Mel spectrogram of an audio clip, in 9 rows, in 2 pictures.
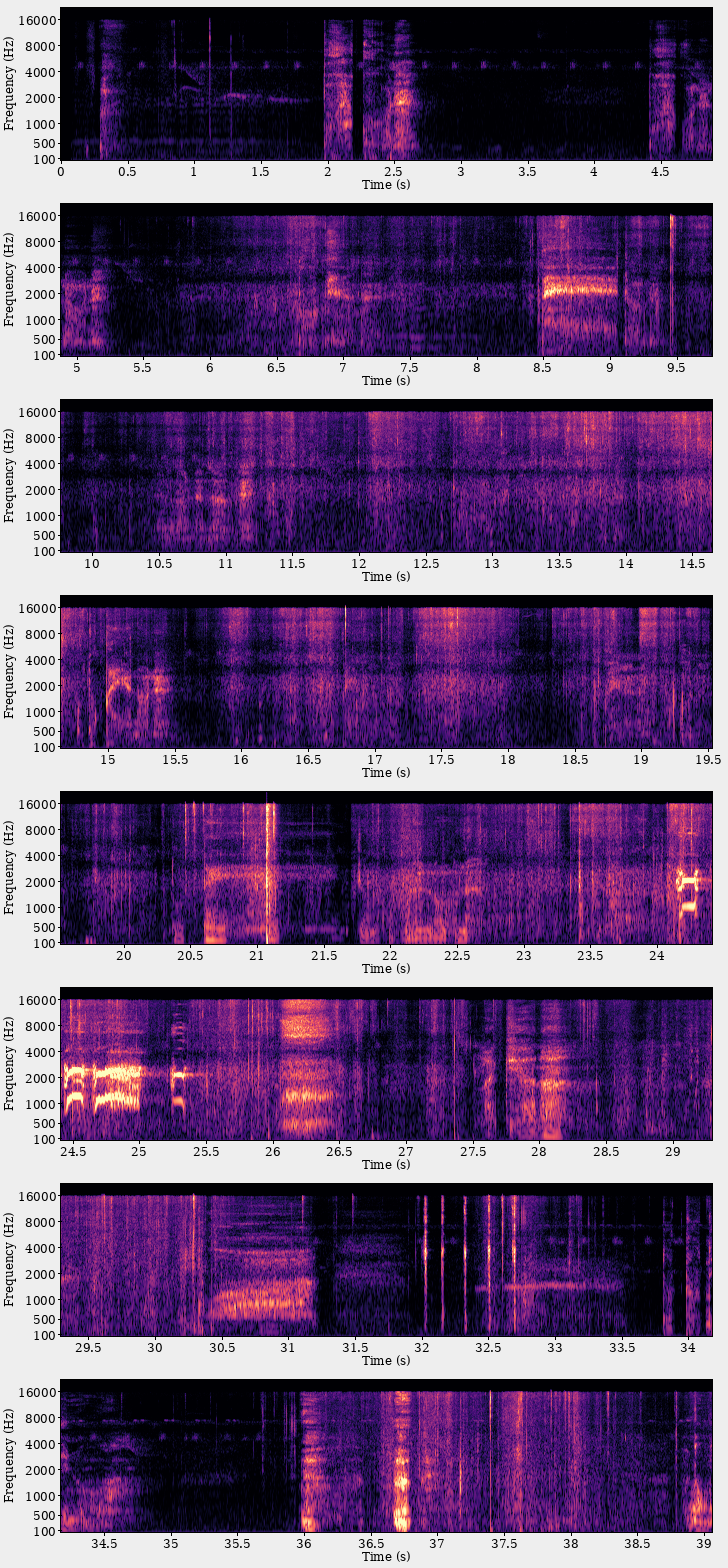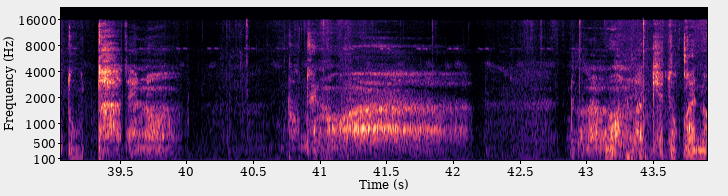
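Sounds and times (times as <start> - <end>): insects calling: 0.1 - 43.9
rustling in dry grass: 5.7 - 30.4, 35.7 - 38.9
rooster crowing: 24.0 - 26.2.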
